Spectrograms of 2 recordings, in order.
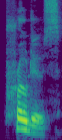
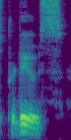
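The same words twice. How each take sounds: First: "produce" as PRO-duce, first syllable stressed; noun stress. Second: "produce" as pro-DUCE, first syllable reduced; verb stress. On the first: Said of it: "strong emphasis on the first syllable". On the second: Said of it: "separate that from the verb, right, which is produce". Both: Shown as a demonstration.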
